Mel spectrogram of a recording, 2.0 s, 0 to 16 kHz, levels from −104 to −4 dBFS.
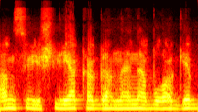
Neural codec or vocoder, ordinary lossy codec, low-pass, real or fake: none; Opus, 16 kbps; 14.4 kHz; real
